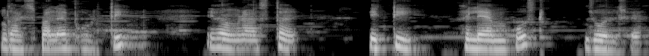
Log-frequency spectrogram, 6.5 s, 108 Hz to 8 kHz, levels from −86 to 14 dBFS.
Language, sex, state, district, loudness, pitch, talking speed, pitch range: Bengali, female, West Bengal, Jhargram, -17 LUFS, 195 Hz, 85 wpm, 180-230 Hz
